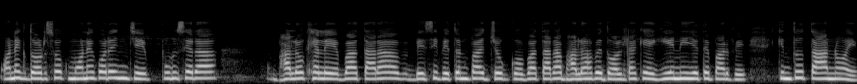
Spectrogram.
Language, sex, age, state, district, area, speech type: Bengali, female, 30-45, West Bengal, Nadia, urban, spontaneous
